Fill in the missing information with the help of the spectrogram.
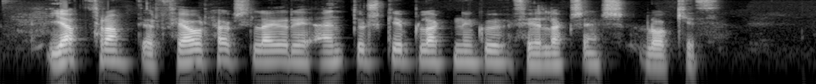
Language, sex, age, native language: Icelandic, male, 50-59, Icelandic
